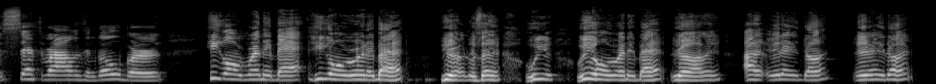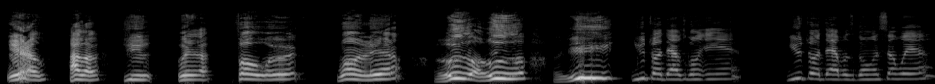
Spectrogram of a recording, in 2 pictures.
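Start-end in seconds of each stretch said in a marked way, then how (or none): 2.0-15.5 lightly voiced hyped-up wrestler promo; Jey Uso. Wrestler promising a rematch with Gunther, mock promo voice. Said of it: "essentially said that him and Gunther". 15.7-18.6 much softer, questioning aside; hushed mock questioning. Host questioning the rambling promo, hushed mock disbelief.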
